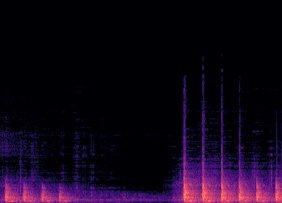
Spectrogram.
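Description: Knocking on a door in two bursts: a quick series of about four raps, a short pause, then six louder, evenly spaced knocks. No voices are heard.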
